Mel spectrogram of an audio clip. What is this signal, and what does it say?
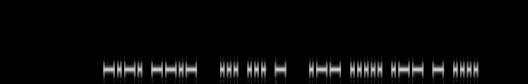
Morse code, heard as a keyed tone, about 36 wpm, 700 Hz. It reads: CQ SST W5WTH
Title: K1USN SST QSO Practice - 35wpm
